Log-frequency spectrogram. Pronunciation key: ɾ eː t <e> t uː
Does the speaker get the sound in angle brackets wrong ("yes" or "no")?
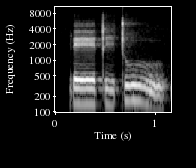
yes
